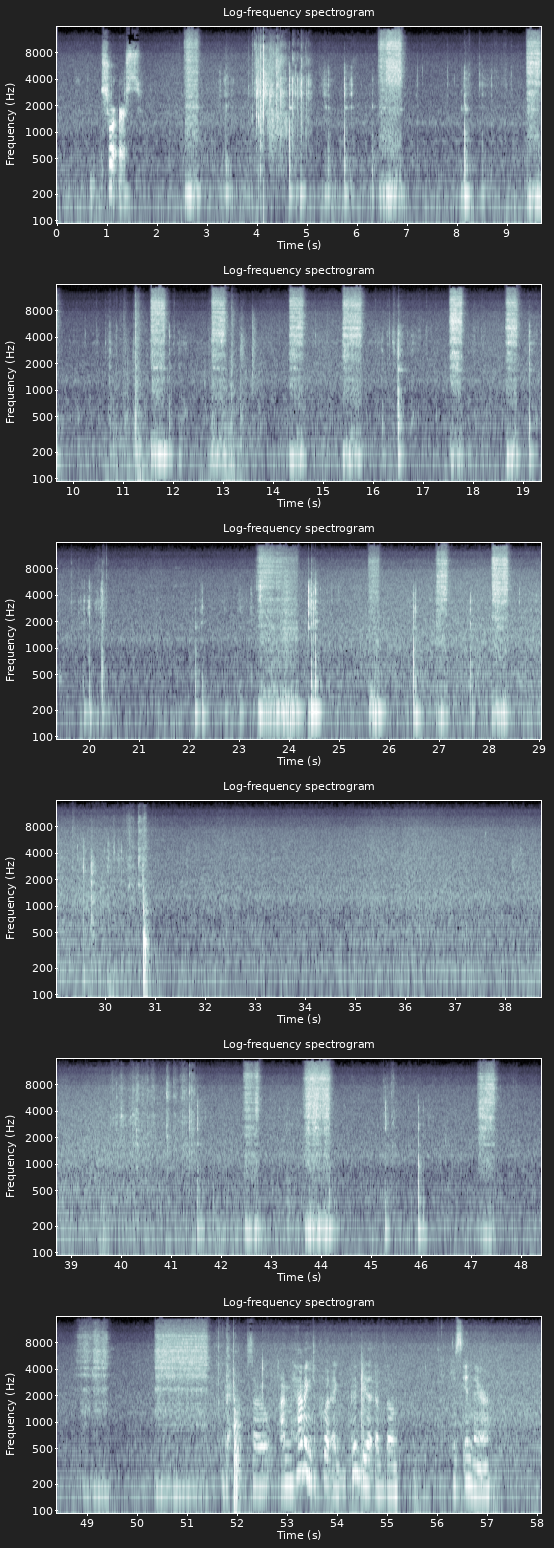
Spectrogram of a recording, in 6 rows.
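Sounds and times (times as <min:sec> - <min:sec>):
spray paint can hissing: 0:02.5 - 0:02.9, 0:06.4 - 0:07.0, 0:09.4 - 0:09.8, 0:11.6 - 0:11.9, 0:12.8 - 0:13.1, 0:14.3 - 0:14.7, 0:15.4 - 0:15.8, 0:17.5 - 0:17.8, 0:18.6 - 0:19.0, 0:23.4 - 0:24.2, 0:25.6 - 0:26.0, 0:26.9 - 0:27.2, 0:28.0 - 0:28.5, 0:42.4 - 0:42.8, 0:43.6 - 0:44.3, 0:47.1 - 0:47.6, 0:48.8 - 0:49.5, 0:50.4 - 0:51.5.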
